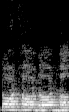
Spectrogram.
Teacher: একইভাবে ট, ঠ, ড, ঢ, মূর্ধন্য এই সকল ধ্বনি উচ্চারণের সময় জিহ্বা মূল মূর্ধা স্পর্শ করছে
